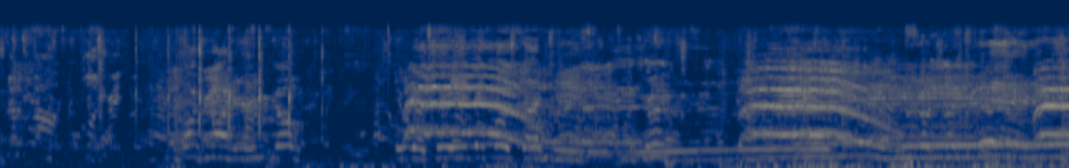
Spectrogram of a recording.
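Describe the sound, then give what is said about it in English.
A baseball team chants a war chant together from the dugout during a game, in long, drawn-out rising and falling cries that repeat for several seconds, fairly loud over background crowd chatter. “Hawks got a little war chant going out of the dugout.”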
